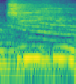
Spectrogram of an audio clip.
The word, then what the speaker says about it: Jehu: And we're going to talk about this man, Jehu, and what, or Jehu, that's how they pronounce it.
